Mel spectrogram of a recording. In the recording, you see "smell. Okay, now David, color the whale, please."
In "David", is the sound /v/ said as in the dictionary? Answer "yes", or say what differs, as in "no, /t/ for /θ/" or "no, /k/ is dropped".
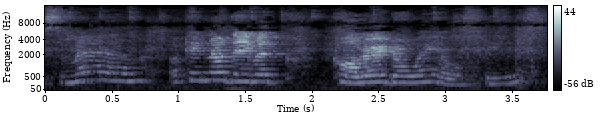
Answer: no, /w/ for /v/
